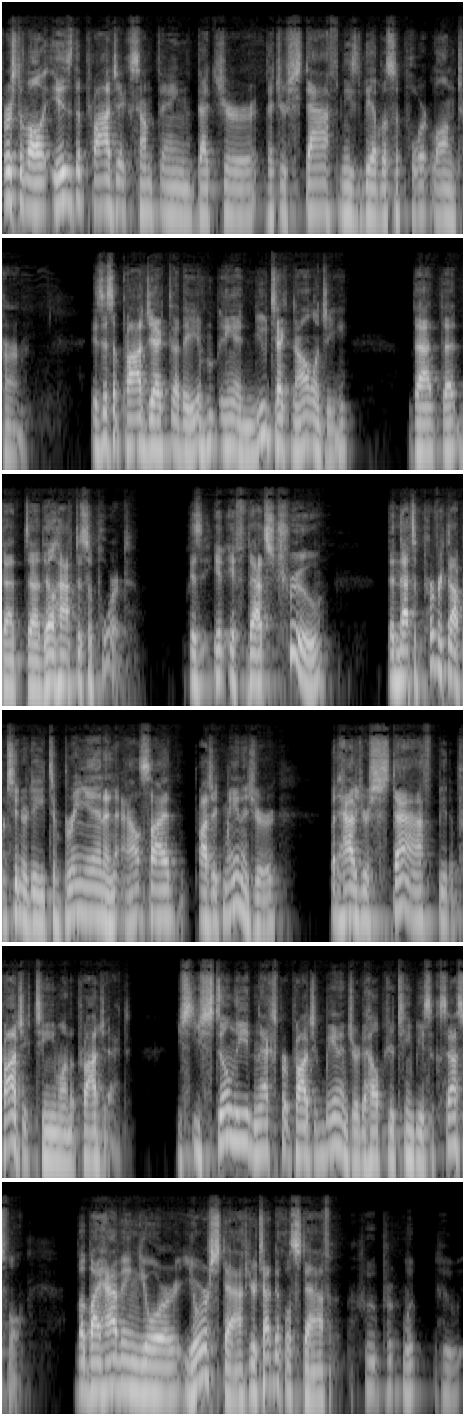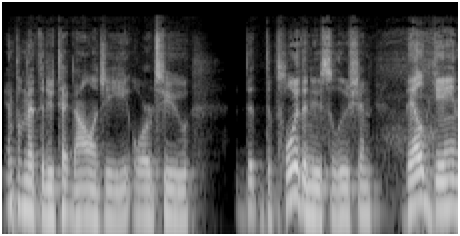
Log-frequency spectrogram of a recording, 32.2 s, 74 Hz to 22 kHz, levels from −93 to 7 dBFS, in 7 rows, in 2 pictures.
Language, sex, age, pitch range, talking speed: English, male, 30-49, 115-135 Hz, 190 wpm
